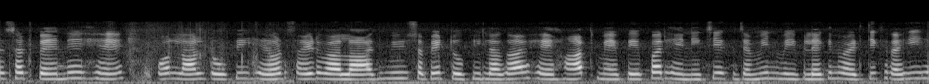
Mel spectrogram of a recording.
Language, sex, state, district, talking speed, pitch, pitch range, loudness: Hindi, female, Himachal Pradesh, Shimla, 170 wpm, 255 Hz, 240-270 Hz, -17 LUFS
